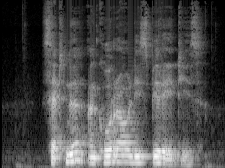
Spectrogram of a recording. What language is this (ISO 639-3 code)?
epo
